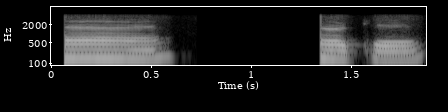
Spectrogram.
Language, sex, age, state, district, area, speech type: Tamil, male, 45-60, Tamil Nadu, Pudukkottai, rural, conversation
